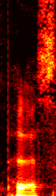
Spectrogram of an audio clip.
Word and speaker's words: Peirce: greatest philosopher I've never heard of, Charles Sanders Peirce, if I say his name correctly. Which you pronounce correctly.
